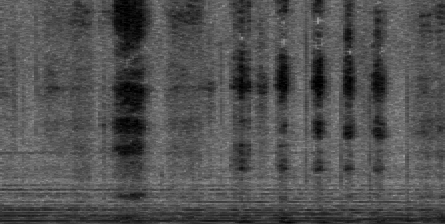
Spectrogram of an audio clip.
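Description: Short strokes of a drawing pen scratching across paper: one about a second in, then a quick run of six or so short strokes in the second half. Soft, steady background music plays underneath.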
